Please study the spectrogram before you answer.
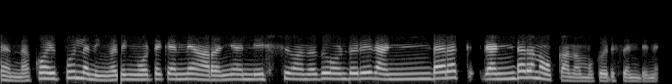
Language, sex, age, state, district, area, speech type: Malayalam, female, 18-30, Kerala, Kannur, rural, conversation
